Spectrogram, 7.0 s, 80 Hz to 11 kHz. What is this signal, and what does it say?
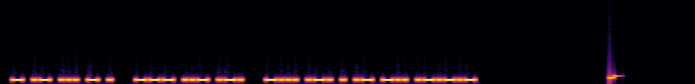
Morse code, heard as a keyed tone, about 36 wpm, 700 Hz. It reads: TASTE OUR BREAD.
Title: Sentences from Top 1600 Words 35wpm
